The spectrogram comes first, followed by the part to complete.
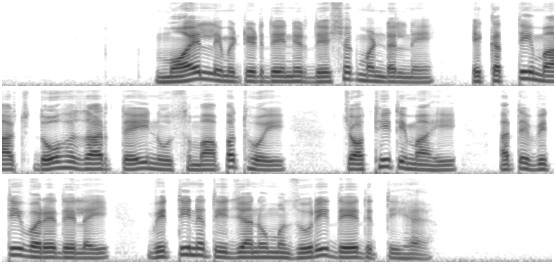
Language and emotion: Punjabi, neutral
